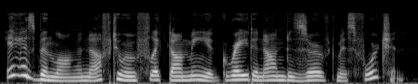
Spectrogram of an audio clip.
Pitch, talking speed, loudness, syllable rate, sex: 210 Hz, 200 wpm, -18 LUFS, 5.8 syllables/s, female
